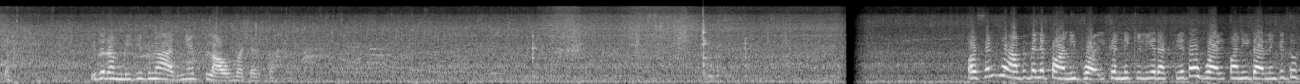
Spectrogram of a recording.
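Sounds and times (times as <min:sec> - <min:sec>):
peas and spices sizzling in oil: 0:04.5 - 0:08.5.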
